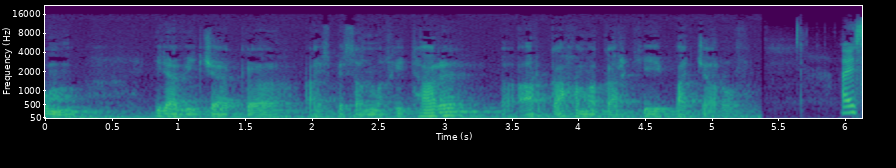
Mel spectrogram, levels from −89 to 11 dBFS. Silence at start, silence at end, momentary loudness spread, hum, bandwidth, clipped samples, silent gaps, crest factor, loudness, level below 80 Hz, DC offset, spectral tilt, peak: 0 s; 0 s; 14 LU; none; 16 kHz; under 0.1%; none; 20 dB; -26 LUFS; -36 dBFS; under 0.1%; -5 dB/octave; -4 dBFS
